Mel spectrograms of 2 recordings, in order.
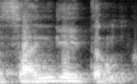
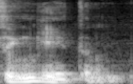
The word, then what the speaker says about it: Singeetam: In Tamil Nadu, he used to get very upset because say, Mr. Sangeetam. No, it is Singeetam, please.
